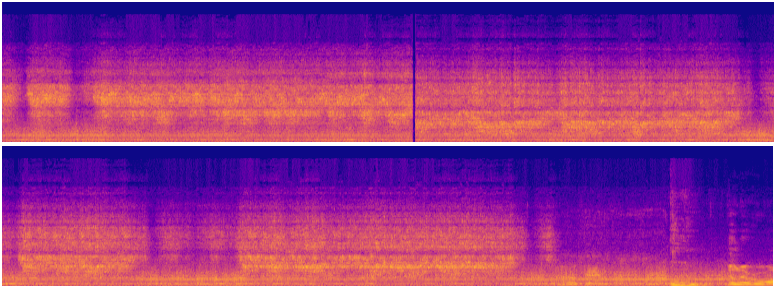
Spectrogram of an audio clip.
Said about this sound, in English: we're going to continue parting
